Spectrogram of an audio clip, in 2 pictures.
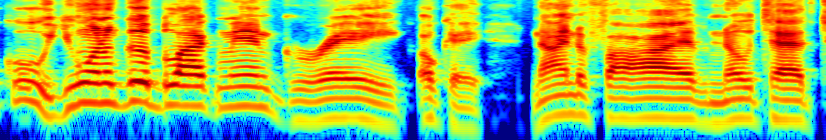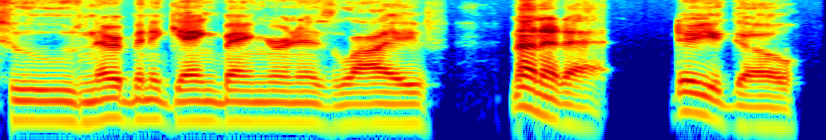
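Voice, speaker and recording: Blunt animated Caribbean man co-host. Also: medium pitch, no room sound, clean studio sound. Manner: blunt, animated, mocking quoted voices. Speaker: podcast co-host. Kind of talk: casual group discussion.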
